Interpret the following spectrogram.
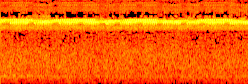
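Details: Loud, shrill insect trill, nearly continuous and high-pitched, with brief dips in loudness roughly every second.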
